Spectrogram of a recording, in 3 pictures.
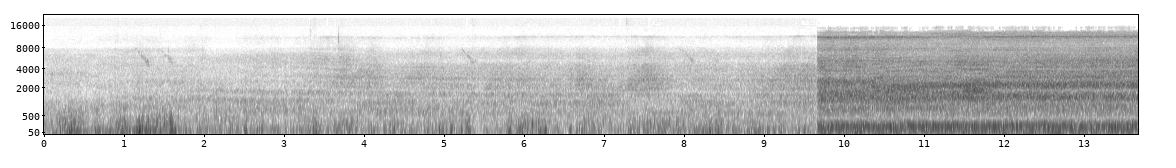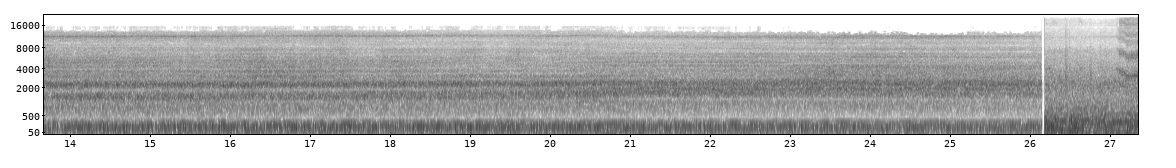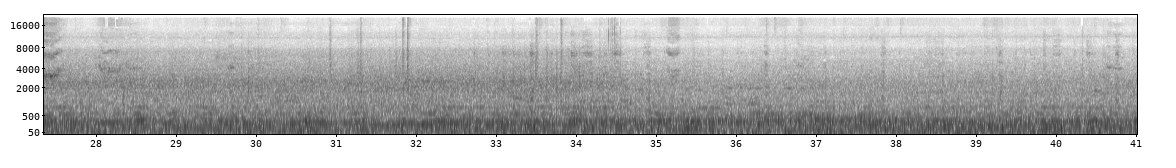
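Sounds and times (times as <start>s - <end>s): diesel engine drone with whine: 0.0s - 41.0s.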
